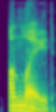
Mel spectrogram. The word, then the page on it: unlade: American English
